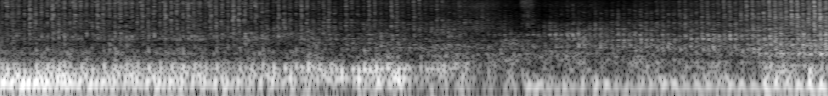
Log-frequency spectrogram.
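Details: Cummins diesel idling with a steady low thud about four times a second over the clatter: a knock inside the engine.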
